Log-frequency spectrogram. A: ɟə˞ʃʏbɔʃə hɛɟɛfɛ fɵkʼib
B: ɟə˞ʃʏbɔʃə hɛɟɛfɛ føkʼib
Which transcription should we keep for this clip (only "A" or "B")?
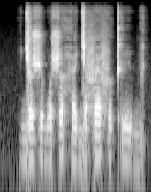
A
